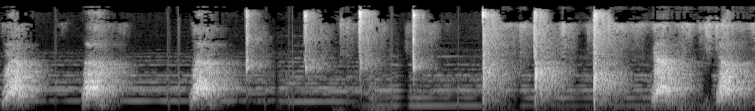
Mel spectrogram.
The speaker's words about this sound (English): I don't know what she's barking at. It's not windy at the house. No one's here.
